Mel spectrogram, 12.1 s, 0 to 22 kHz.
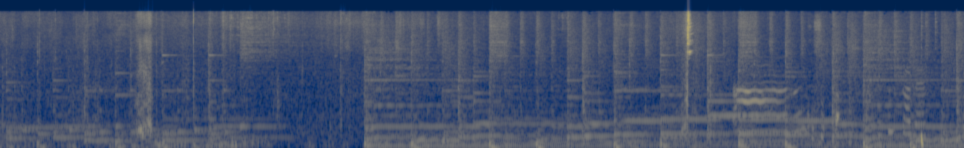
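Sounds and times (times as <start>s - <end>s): background music: 4.6s - 12.0s
golf club striking ball: 8.4s - 9.0s.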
